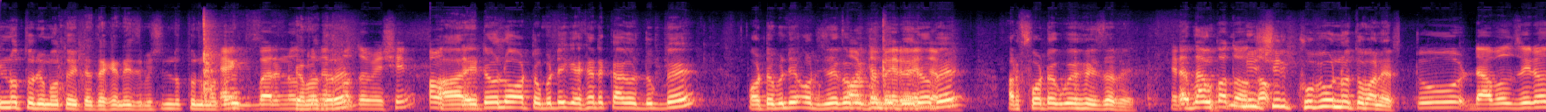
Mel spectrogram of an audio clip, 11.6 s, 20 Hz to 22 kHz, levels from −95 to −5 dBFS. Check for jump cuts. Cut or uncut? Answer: cut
